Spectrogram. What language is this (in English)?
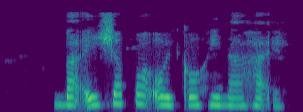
Guarani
